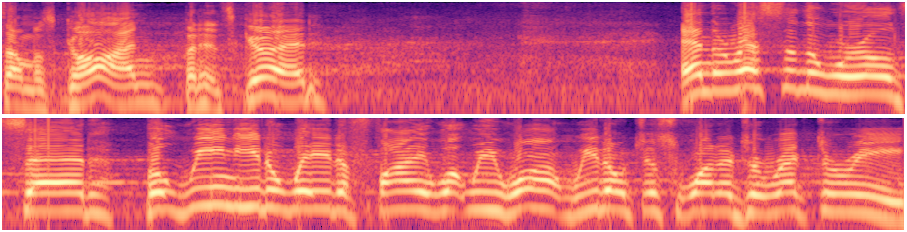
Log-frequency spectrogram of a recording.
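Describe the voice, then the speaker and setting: Over noticeable background noise, a man with a high pitch speaks in an animated tone at a fairly slow pace. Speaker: conference speaker and social media influencer. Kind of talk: keynote talk. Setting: stage with audience.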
